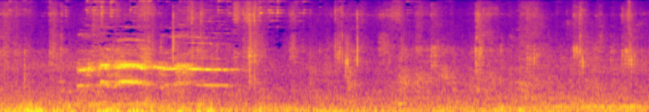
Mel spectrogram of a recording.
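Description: A rooster crowing once, a single call of about two seconds starting about a second in, over footsteps on a wet street and low wind rumble on the microphone.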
